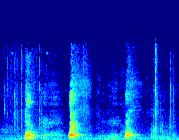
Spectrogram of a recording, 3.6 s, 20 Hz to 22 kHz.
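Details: French Bulldog puppies, three cream males born 12.4.23, indoors: three short, sharp yapping barks about a second apart, each a bright burst with a quick fade, over a quiet room hiss.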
